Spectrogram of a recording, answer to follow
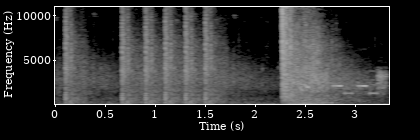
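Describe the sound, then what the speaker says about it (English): Gunfire in the Fortnite Battle Royale video game: a quick string of about seven sharp shots, followed by a louder burst and a fading echo, moderately distant with no talk. "I'm going to fire at him."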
